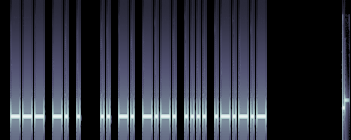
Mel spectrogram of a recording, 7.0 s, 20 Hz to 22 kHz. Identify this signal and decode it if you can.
Morse code, heard as a keyed tone, about 21 wpm, 700 Hz. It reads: ONE INCH.
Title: Sentences from Top 1000 Words - Review Part 3 - 20wpm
